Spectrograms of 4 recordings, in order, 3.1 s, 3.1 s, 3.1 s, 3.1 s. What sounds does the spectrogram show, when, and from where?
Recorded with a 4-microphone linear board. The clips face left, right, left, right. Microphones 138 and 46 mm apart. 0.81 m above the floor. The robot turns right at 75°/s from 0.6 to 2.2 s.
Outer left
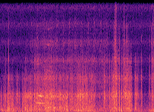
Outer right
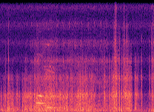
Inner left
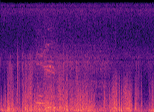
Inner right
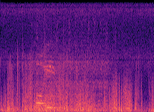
0.7 s a toilet flushing: 45° right, 0.5 m; by 1.2 s 10° right, 0.5 m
